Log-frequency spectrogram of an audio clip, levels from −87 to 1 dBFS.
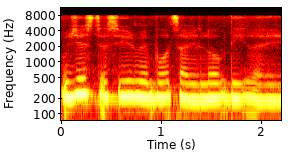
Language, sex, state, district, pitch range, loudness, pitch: Hindi, female, Arunachal Pradesh, Papum Pare, 195-215 Hz, -15 LUFS, 200 Hz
